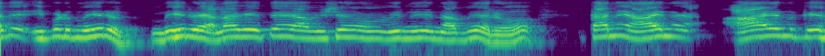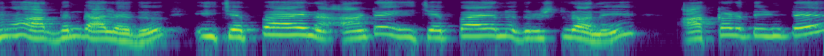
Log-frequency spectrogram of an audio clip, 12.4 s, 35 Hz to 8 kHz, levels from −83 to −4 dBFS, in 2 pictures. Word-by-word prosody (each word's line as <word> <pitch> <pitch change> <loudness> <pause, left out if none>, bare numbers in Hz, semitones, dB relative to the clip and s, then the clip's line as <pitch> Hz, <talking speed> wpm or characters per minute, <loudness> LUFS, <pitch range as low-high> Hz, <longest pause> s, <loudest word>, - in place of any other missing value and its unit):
అదే 245 +3 -1 0.2
ఇప్పుడు 235 +2 0
మీరూ, 240 +1 +3 0.4
మీరు 230 +2 +5
ఎలాగైతే 230 +2 +2 0.2
ఆ - - 0
విషయం 225 +2 -1 0.2
విని 200 +1 0 0.2
నవ్వారో, 165 -6 -1 0.6
కానీ 240 +1 +1 0.2
ఆయన, 245 +3 +4 0.6
ఆయనకేమో 235 0 +1 0.2
అర్థం 215 +3 -4
కాలేదు. 155 -7 0 0.4
ఈ - - 0 0.2
చెప్పే 225 +5 +1 0.2
ఆయన 270 -4 +5 0.3
అంటే 220 +8 0 0.2
ఈ - - -5 0.2
చెప్పే 215 +3 -2
ఆయన 250 -2 -1
దృష్టిలోనీ 200 -6 -2 0.6
అక్కడ 265 +7 -3 0.2
తింటే, 250 +2 0
225 Hz, 115 wpm, -20 LUFS, 200-245 Hz, 0.6 s, మీరు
